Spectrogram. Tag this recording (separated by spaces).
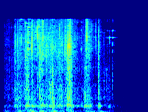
crawling glass sound-effect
